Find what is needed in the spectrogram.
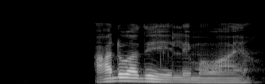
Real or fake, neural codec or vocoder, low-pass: real; none; 7.2 kHz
